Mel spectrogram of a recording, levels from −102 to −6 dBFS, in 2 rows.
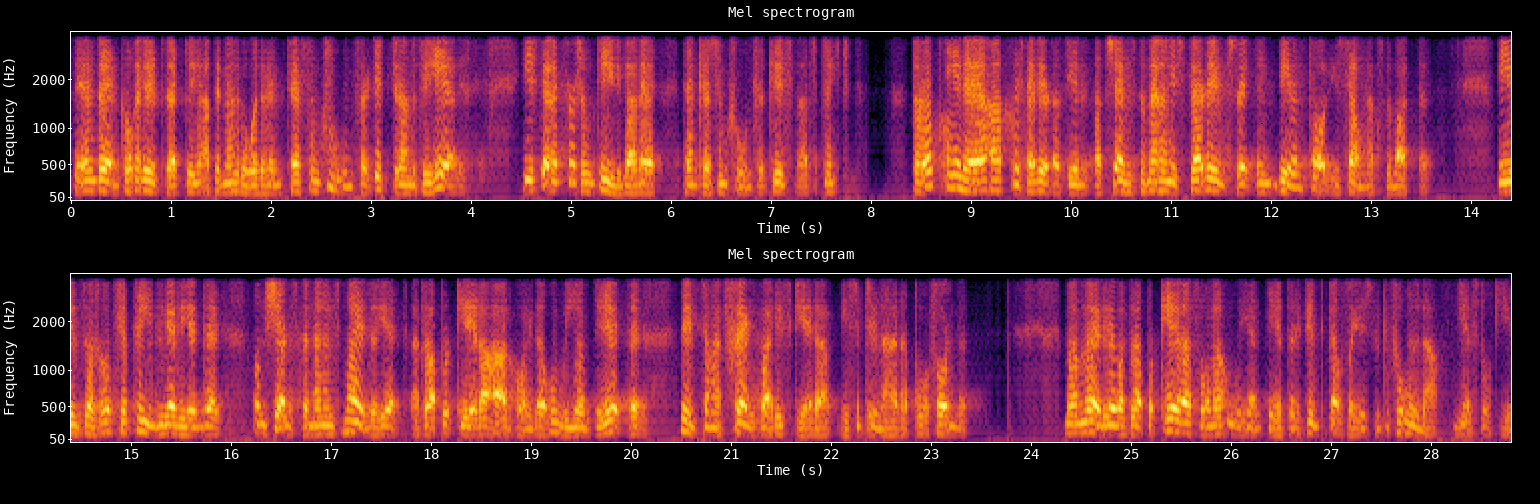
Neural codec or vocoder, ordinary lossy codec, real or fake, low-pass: codec, 16 kHz, 0.5 kbps, FreqCodec, smaller model; none; fake; 3.6 kHz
